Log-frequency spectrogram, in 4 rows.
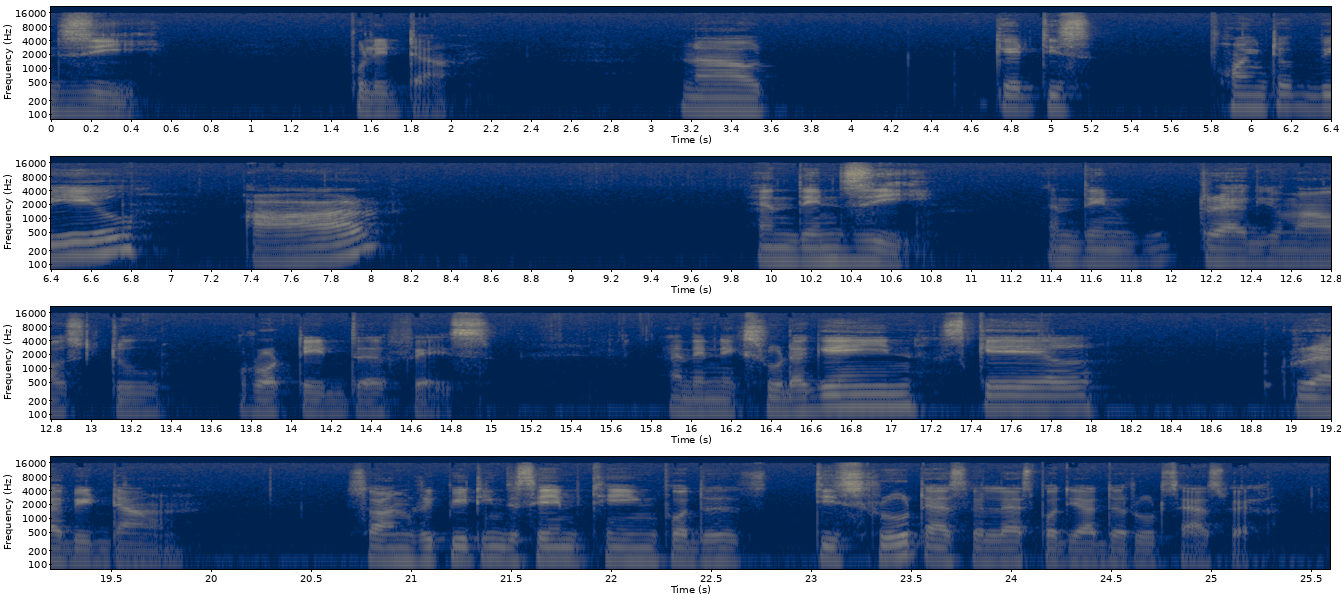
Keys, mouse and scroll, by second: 2.8-9.2 middle drag, 9.5 r, 13.3 e, 15.3-16.9 middle drag, 16.9 s, 18.8 g, 21.1-23.7 middle drag, 23.7 r.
